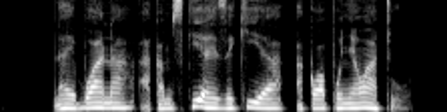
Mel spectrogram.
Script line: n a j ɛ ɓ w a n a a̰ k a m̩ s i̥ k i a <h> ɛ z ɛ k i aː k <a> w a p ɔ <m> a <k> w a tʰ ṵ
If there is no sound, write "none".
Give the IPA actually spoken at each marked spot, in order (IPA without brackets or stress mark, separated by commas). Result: h, a, ɲ, none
